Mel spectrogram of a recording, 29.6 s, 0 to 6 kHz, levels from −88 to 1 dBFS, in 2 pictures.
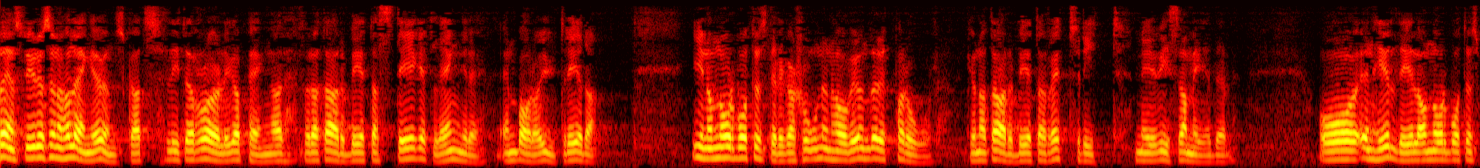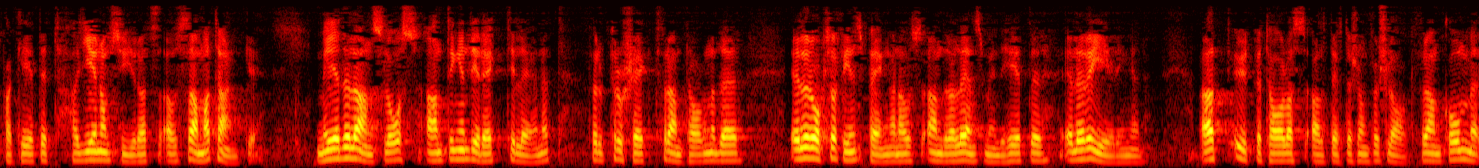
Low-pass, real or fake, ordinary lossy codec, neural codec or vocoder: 5.4 kHz; fake; MP3, 24 kbps; autoencoder, 48 kHz, 128 numbers a frame, DAC-VAE, trained on Japanese speech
